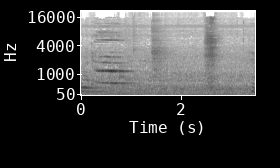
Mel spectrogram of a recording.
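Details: A cat playing with its owner gives one drawn-out, steady meow near the start, then falls quiet amid soft rustling and two brief bursts of broadband noise, with a person talking in Odia nearby.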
